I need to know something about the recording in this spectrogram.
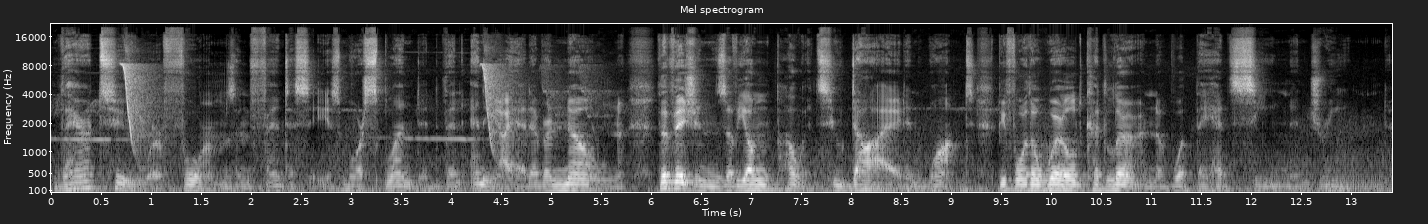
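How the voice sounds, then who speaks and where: A man narrating literary fantasy as a dramatic audiobook reading, in a measured, solemn and theatrical manner. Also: low-pitched, gravelly, a bit bright, a little hiss or hum. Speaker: narrator, reader. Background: atmospheric music.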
